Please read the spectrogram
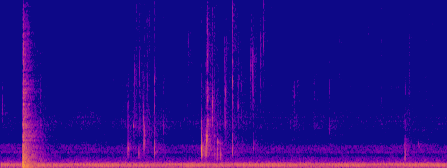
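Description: A spatula stirring a pot of broth with fish and vegetables: one sharp knock against the pot just after the start, then soft liquid squishes and a few light clicks, over a steady low hum.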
